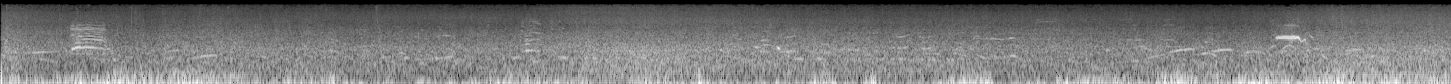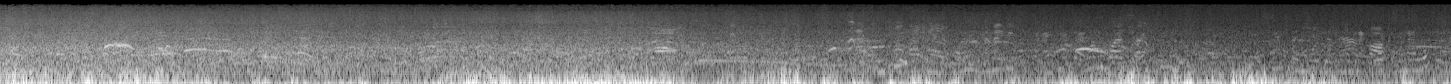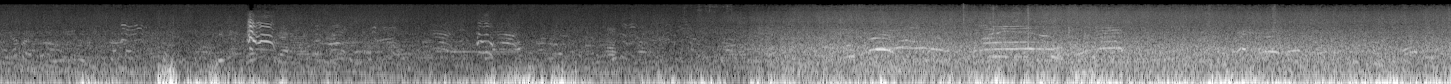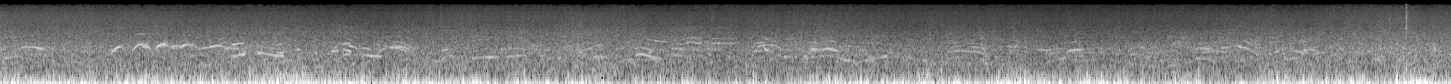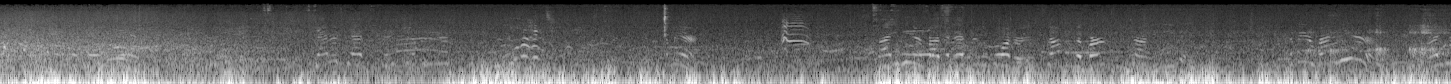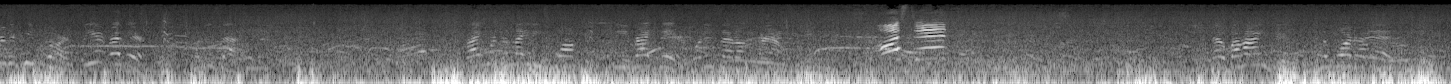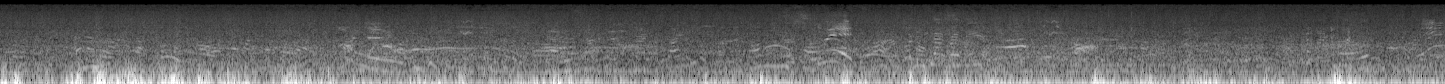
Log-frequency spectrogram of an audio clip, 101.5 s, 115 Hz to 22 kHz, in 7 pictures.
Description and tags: Beach goers and surf
Recorded on Clearwater Beach Florida USA. While doing a story for broadcast I thought, the sounds around me might be helpful to someone somewhere. This was June 10, 2013, about 10:30am. Enjoy.
Clearwater, Florida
